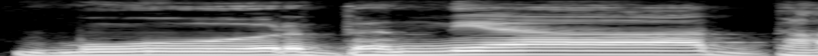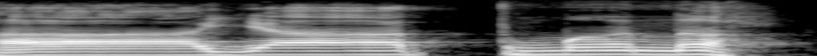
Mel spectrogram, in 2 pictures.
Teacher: ध का उच्चारण आएगा, आधा ध, फिर न का उच्चारण आएगा, आधा न, और फिर य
